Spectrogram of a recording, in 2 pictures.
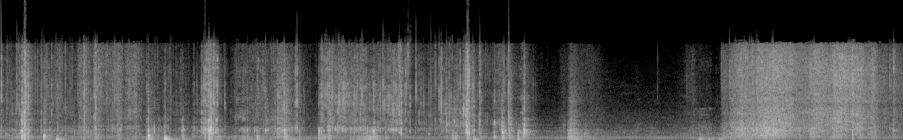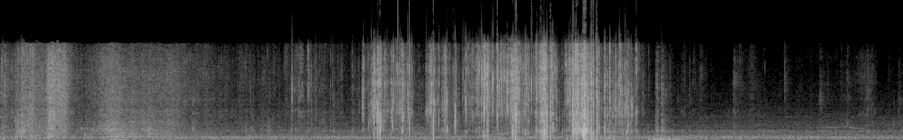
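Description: Trading-card box and packs being torn open by hand: plastic wrap and cardboard crinkling and crackling in bursts, then card-pack wrappers ripped open.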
